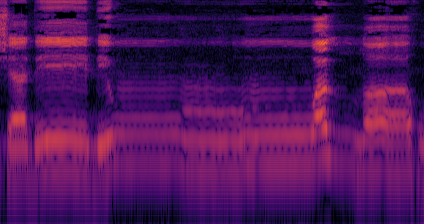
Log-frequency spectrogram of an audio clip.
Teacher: আর যদি মিল করে পড়েন তাহলে শাদীদু হবে, দালকে ওয়াওকে ধরে ফেলবে, কারণ তানবিনের পর কি আসছে ওয়াও আসছে, তো তানবিনের পর ওয়াও আসার কারণে আমরা মিলায় পড়ব, গুণনা করবে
